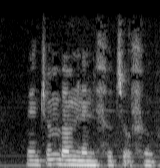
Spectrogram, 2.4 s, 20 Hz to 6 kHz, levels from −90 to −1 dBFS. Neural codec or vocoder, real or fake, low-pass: none; real; 5.4 kHz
